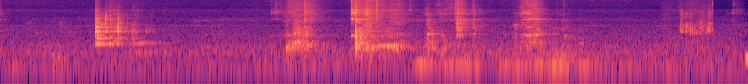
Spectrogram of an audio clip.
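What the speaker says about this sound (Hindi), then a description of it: "मैंने बर्तन में से सारे ड्राई फ्रूट्स को निकाल लिया है।" Dry fruits are scooped out of a cooking pan with metal utensils, giving several sharp clinks and scrapes of metal on the pan with soft rustling between them, close and fairly quiet.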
